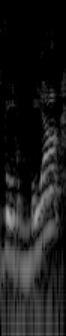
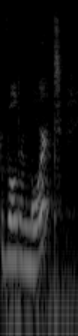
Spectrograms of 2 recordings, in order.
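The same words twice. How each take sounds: First: The final T sound is silent. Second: The final T sound is pronounced. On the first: The speaker calls it right. "you do not pronounce the T on the end" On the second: The speaker calls it wrong. "it's not Voldemort"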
